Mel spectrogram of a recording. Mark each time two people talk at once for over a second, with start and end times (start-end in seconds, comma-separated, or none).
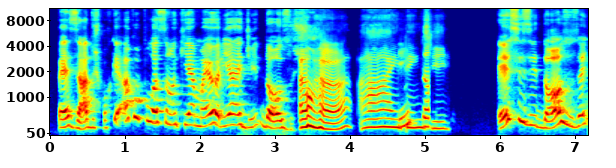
none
